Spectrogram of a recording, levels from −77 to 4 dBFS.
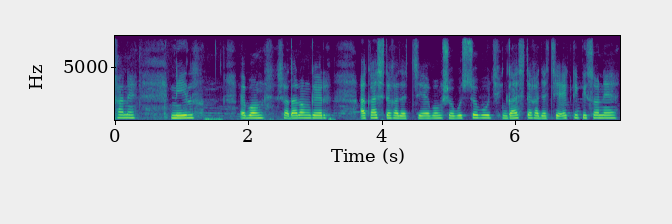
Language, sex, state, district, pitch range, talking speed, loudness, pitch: Bengali, female, Assam, Hailakandi, 230-250 Hz, 125 wpm, -16 LUFS, 240 Hz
